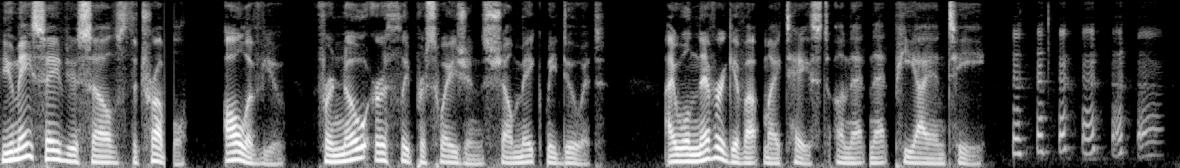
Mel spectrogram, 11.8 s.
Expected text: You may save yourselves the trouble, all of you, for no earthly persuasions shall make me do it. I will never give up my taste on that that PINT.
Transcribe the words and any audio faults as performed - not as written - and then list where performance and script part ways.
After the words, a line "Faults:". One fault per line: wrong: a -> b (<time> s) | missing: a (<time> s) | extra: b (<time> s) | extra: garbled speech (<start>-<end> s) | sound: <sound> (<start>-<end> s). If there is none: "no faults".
You may save yourselves the trouble, all of you, for no earthly persuasions shall make me do it. I will never give up my taste on that that PINT.
Faults:
sound: dropout (1.6-1.7 s)
sound: laugh (10.1-11.7 s)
